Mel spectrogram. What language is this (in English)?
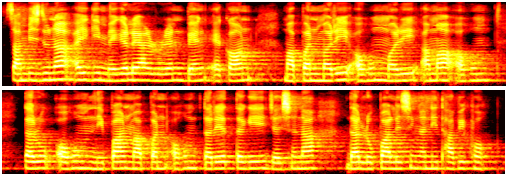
Manipuri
